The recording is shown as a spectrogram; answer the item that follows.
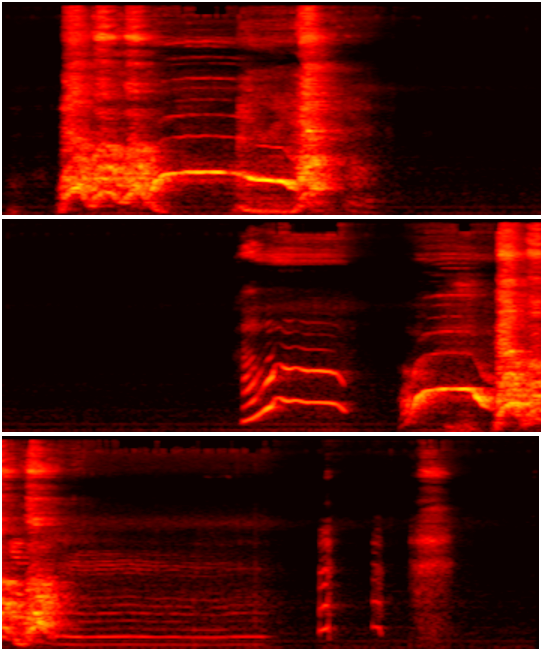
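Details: Beagle gives a loud howl mixed with rough barks, falls silent, then starts again with a rising yelp that swells into a long, gradually sinking mournful howl, followed by a few faint clicks.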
